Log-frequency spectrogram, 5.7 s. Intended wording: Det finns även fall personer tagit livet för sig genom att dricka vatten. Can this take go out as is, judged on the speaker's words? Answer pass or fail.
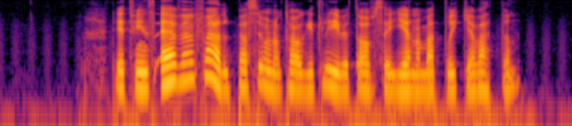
fail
